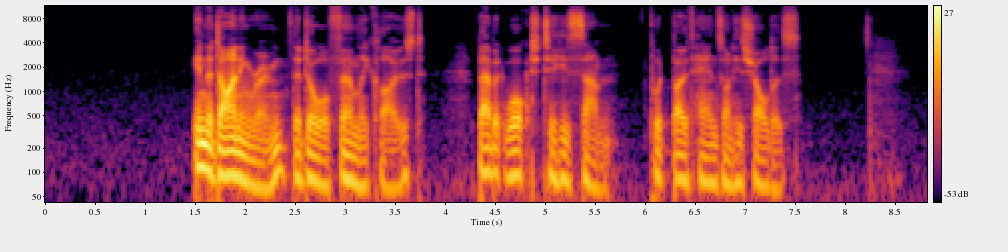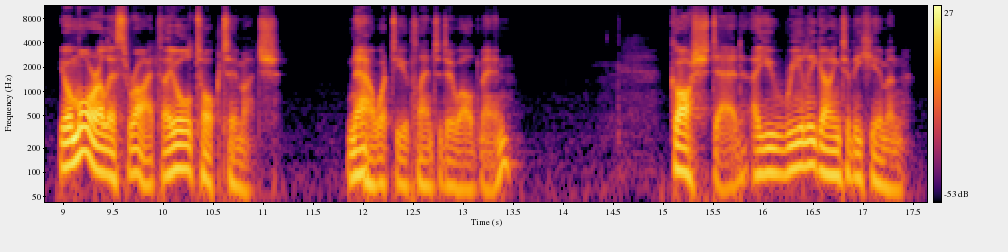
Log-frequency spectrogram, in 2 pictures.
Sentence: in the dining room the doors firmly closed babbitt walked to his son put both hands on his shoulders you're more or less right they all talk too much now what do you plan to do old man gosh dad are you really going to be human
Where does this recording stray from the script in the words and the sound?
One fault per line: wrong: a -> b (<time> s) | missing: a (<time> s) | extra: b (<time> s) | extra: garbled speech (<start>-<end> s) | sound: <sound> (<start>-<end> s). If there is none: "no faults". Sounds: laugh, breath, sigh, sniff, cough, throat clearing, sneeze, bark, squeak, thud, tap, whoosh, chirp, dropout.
wrong: doors -> door (2.6 s)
